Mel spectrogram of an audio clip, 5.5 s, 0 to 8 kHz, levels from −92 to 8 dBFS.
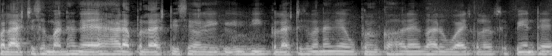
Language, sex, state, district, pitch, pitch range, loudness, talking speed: Hindi, male, Punjab, Fazilka, 125 Hz, 120-130 Hz, -19 LUFS, 270 wpm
